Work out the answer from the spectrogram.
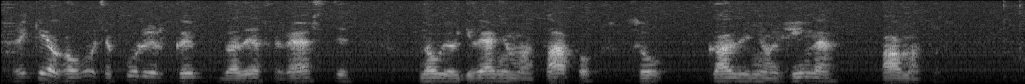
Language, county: Lithuanian, Šiauliai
